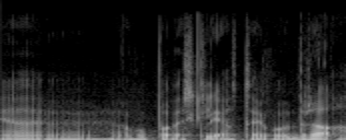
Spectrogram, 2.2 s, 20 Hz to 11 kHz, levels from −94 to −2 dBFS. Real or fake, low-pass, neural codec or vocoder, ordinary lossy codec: real; 9.9 kHz; none; none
